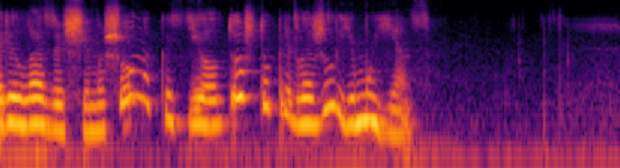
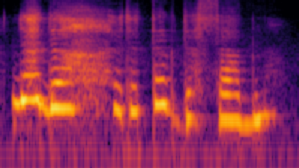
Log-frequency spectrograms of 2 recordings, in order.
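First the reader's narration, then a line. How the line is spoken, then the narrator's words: Sighing squirrel. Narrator (Russian): вздохнула бельчиха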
